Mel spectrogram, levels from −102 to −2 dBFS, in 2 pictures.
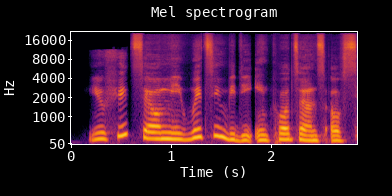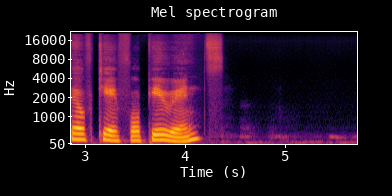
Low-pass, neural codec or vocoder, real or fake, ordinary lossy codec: none; autoencoder, 48 kHz, 32 numbers a frame, DAC-VAE, trained on Japanese speech; fake; none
